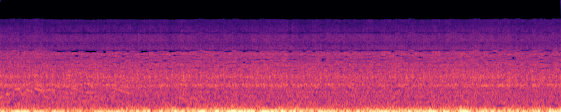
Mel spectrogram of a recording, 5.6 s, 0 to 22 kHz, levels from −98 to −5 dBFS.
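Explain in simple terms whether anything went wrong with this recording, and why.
HE-AAC compression, throughout the whole clip: the treble sounds gritty and metallic, and nothing at all comes through above about 11.8 kHz. The likely cause is heavy HE-AAC coding. It keeps only the lower part of the sound properly and fakes the top end by copying lower bands upward and roughly reshaping them. That invented treble stays bright but doesn't match the real sound, so sharp, hissy parts turn rough and artificial.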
